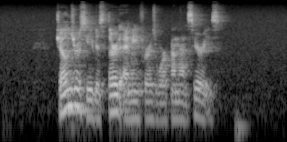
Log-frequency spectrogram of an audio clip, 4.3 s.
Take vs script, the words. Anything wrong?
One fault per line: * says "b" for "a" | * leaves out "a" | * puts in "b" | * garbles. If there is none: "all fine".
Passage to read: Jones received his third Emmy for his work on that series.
all fine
